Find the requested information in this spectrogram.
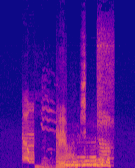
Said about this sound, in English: Yeah, I think they're talking to Harley because I've been trying to get her to leave. She's very vocal right now. Are you wanting the cat to leave?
